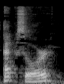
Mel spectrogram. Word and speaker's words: XOR: and then finally the last gate is an exor gate so it's pronounced exor uh and you can see here this is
